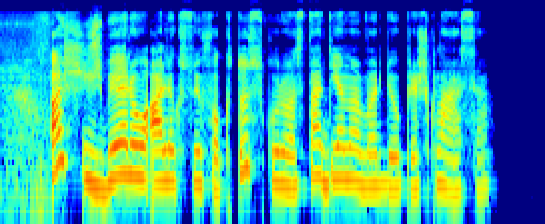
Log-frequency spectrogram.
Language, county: Lithuanian, Vilnius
